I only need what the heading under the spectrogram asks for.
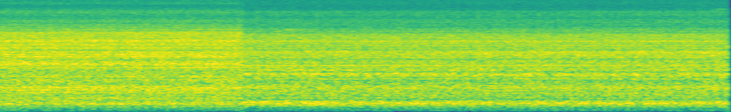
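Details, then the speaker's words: Cheap Chinese diesel night heater from eBay, building up to full capacity over a few minutes as the LCD bars fill: steady, even rushing hum and smooth fan roar with no surging or popping. Normal, clean running at full output. "it's going to keep this process going now so you can hear the entire build up and see when it's working at full capacity"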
